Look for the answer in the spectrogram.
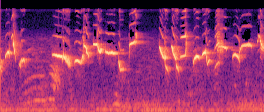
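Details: Lure song of an Oriental magpie-robin for contest birds: varied whistled phrases mixing long clear notes, quick downward slurs and sharp upswept chips, delivered in two energetic bursts.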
